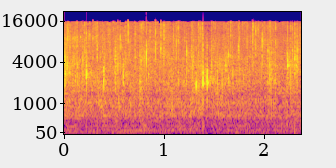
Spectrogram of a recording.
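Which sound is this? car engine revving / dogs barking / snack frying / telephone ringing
snack frying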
